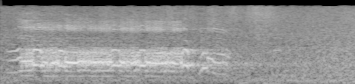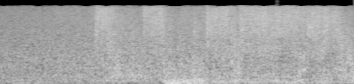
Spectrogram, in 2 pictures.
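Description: Rainwater gushing down through the ceiling and splashing into the room, a heavy rushing noise that builds and turns loud about three seconds in. A high-pitched voice cries out over the first second and a half.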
